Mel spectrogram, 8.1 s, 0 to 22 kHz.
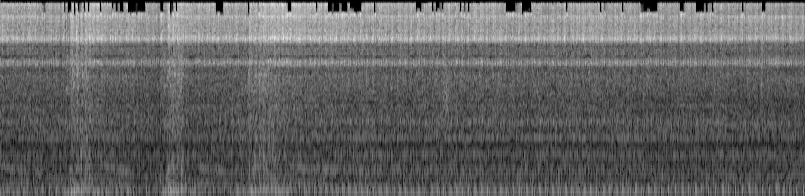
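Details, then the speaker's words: Lifan 110 semi-automatic engine freshly installed in a Honda C90: after a few blips, a steady, even single-cylinder putter at idle with no knocks or misses, described as very smooth; normal idle. "Listen to that. It's like a cashmere codpiece. Like a what? Cashmere codpiece. As smooth as."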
